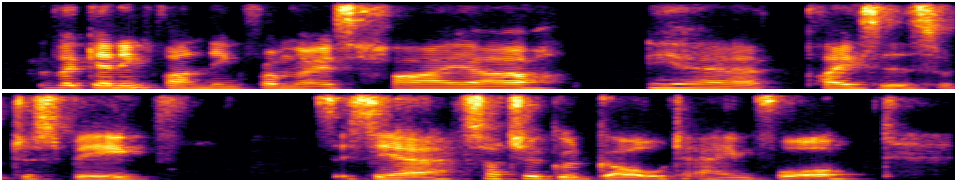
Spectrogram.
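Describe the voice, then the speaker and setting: Slowish and flat, a woman with a fairly low pitch speaks in a monotone with vocal fry. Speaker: podcast co-host. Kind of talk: interview.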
